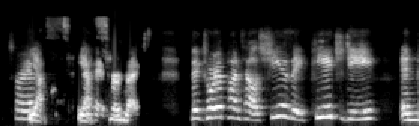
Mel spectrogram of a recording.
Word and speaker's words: Pontell: So, she's a staple now in our podcast, and we have Victoria Pontell. Did I Did I pronounce that correct, Victoria? Yes. Yeah. Okay, perfect. Victoria Pontell, she is a PhD in nursing education and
